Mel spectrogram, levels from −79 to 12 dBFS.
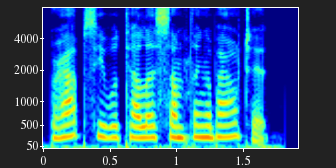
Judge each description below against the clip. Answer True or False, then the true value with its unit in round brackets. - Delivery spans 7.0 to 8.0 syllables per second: True (7.4 syllables/s)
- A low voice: False (235 Hz)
